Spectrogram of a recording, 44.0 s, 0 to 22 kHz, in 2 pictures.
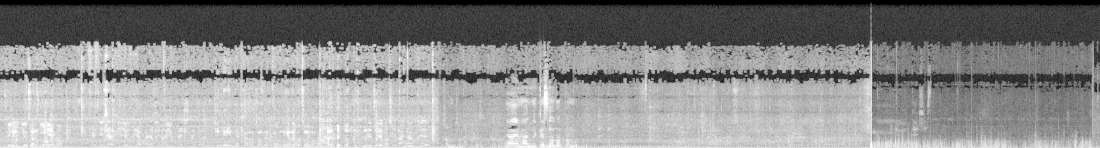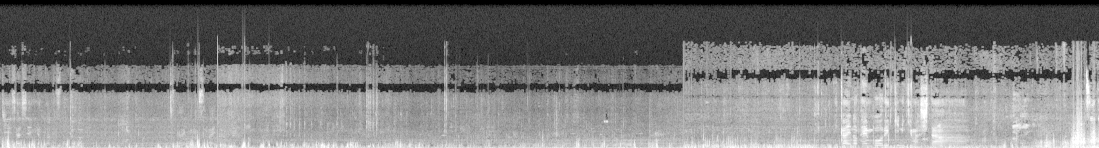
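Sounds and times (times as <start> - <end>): boat engine rumble: 0.0 - 43.9
wind on microphone: 0.0 - 43.9.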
